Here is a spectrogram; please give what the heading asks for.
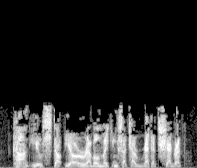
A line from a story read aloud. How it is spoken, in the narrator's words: grunted the one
